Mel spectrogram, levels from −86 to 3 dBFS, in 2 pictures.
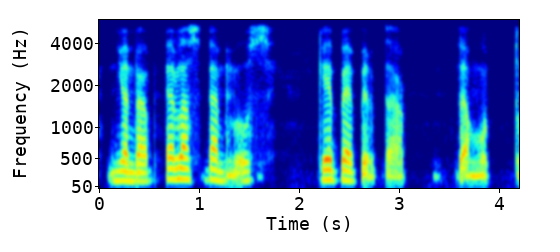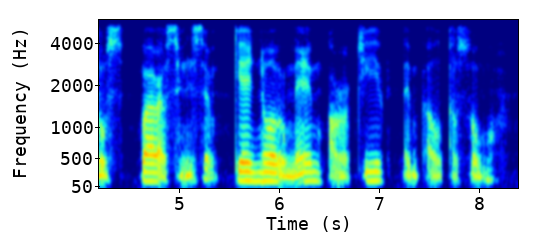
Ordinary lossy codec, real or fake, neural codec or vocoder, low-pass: none; fake; autoencoder, 44.1 kHz, a latent of 192 numbers a frame, MeloTTS; 5.4 kHz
